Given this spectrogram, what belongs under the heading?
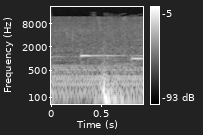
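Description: Rain in the video game Final Fantasy XV, falling as a steady soft hiss with a low rumble swelling briefly in the middle and a faint tone running under it.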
